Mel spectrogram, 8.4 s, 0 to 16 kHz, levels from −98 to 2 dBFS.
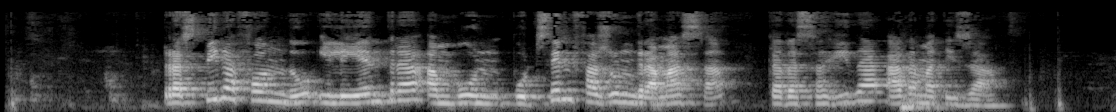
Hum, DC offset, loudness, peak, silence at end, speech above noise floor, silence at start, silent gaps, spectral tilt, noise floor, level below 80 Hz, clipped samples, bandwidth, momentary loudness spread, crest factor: none; under 0.1%; -24 LUFS; -4 dBFS; 0.85 s; 39 dB; 0.1 s; none; -4.5 dB/octave; -63 dBFS; -60 dBFS; under 0.1%; 11.5 kHz; 10 LU; 20 dB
